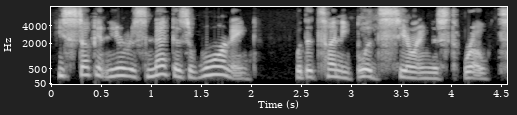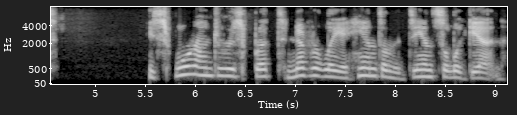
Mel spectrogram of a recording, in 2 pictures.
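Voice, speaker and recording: A woman's voice: on the high side, moderate pace, a little mellow, dry recording, lo-fi sound. Woman reading fan fiction, dry close sound. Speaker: fan fiction writer and podfic reader. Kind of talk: amateur story narration with author's notes.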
